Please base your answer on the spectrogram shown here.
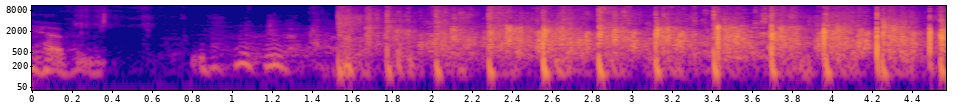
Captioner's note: audience applauding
